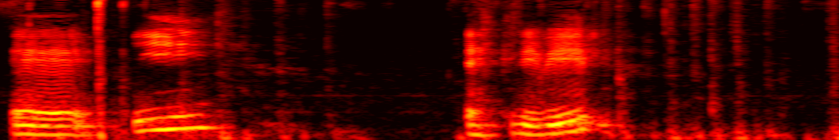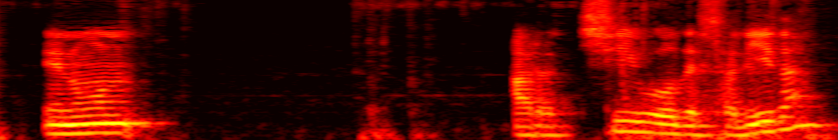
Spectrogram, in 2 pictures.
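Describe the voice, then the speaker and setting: A man's voice: a little high, lively intonation, very slow, long pauses, dark tone, lo-fi sound. A male programming lecturer with a Chilean accent, explaining step by step and checking in with a frequent "¿ya?". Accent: Chilean Spanish. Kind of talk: recorded screen-share class.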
